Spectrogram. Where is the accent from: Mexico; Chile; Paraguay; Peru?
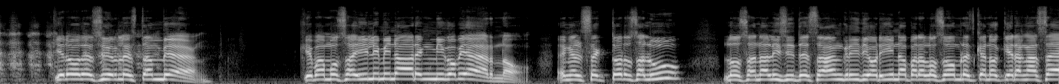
Peru; yo le decía a los gringos: yo soy peruano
